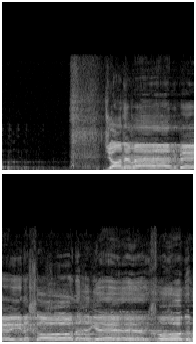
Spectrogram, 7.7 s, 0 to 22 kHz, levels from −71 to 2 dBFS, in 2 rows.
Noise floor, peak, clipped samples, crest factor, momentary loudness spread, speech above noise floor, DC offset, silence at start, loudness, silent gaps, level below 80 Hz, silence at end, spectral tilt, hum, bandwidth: -50 dBFS; -2 dBFS; under 0.1%; 16 dB; 12 LU; 33 dB; under 0.1%; 0.1 s; -15 LUFS; none; -52 dBFS; 0 s; -1 dB/octave; none; 15.5 kHz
